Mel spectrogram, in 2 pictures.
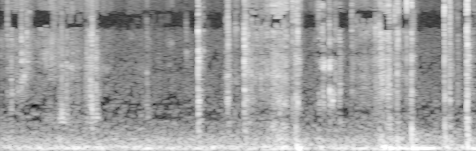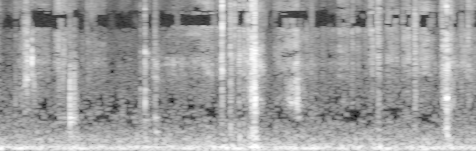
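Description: A utility blade shaves flakes off the surface of a solid pale yellow soap bar held flat in the palm. It makes quiet, dry, crackling scrapes with many short, bright, crisp strokes over a low background rumble. Each cut ends abruptly with no ring.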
